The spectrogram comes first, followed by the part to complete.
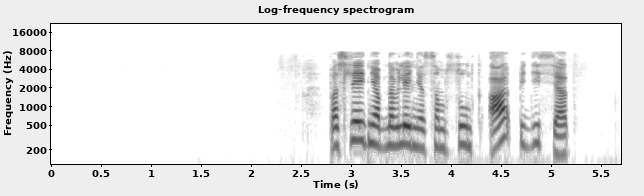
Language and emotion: Russian, neutral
